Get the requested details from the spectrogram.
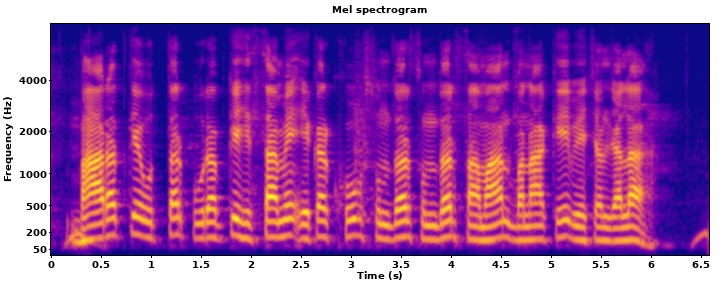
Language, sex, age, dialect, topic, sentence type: Bhojpuri, male, 31-35, Western, agriculture, statement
